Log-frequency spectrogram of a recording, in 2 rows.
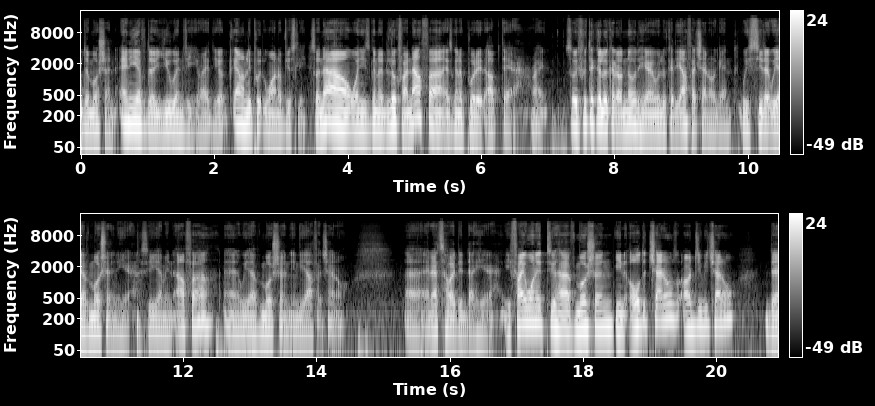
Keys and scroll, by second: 7.1 l, 9.8 a, 12.5 a, 14.6 a, 15.5 l.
